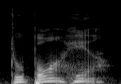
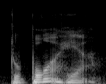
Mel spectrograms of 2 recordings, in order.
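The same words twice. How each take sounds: First: Du bor her said slowly with bor stressed; slow, clear model. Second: Said in the usual way. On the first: Shown as a demonstration. Teacher modelling a slow sentence for the class. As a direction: spell it out slowly for learners.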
